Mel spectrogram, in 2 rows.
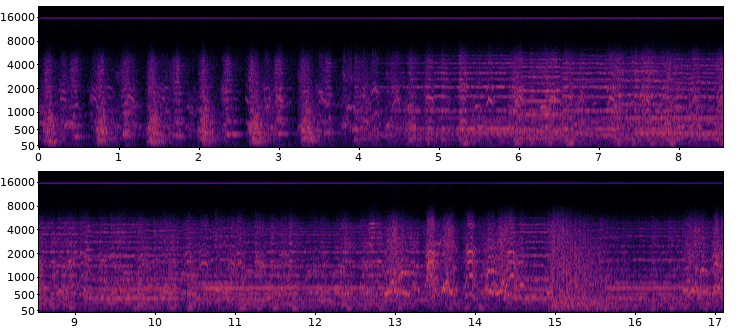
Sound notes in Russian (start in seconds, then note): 14.9 звук выстрела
